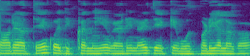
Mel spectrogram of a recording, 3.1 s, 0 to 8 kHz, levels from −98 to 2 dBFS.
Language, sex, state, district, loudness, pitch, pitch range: Hindi, male, Delhi, New Delhi, -13 LUFS, 145 Hz, 140-145 Hz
